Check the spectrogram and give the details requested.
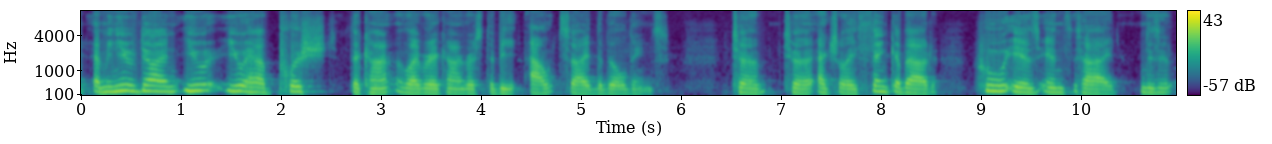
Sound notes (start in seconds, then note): none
